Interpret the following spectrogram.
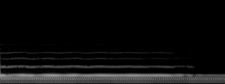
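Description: A singer holds the last note of an acoustic ballad over a sustained chord; the voice stops just before the end while the chord rings on and fades.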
